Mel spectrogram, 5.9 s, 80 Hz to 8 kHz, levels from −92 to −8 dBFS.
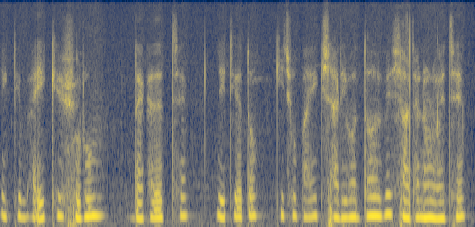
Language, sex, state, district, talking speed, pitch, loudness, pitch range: Bengali, female, West Bengal, Alipurduar, 140 wpm, 225 Hz, -17 LUFS, 210-235 Hz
